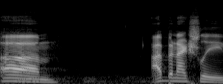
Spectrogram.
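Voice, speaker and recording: Bright and sharp in tone, a man with an American accent speaks at a very slow pace with lively intonation on a very clean recording with a silent background. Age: 30s. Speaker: musician. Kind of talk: casual chat.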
